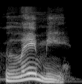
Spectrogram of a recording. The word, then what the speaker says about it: let me: na hora da pronúncia ela adaptar Lep me para Leme essa palavra aí essa contração Leme Leme work Leme ao invés de Let me certo fica muito mais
